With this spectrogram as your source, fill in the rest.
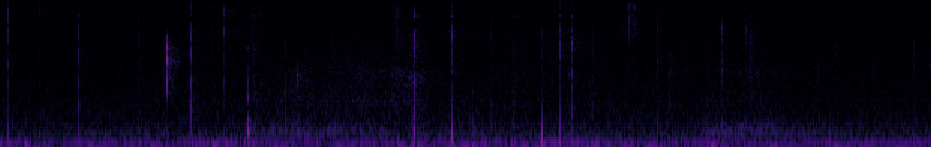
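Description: A small, thin, solid blue agate slice is tapped and scratched with long nails. Many sharp, bright clicks and short ticks come in an irregular run, each dying away almost at once, with faint scratching between them. A steady low hum sits underneath throughout.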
